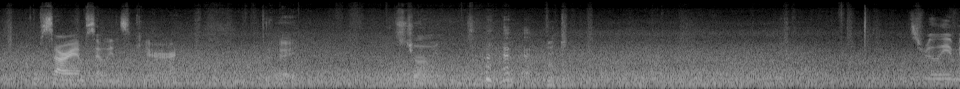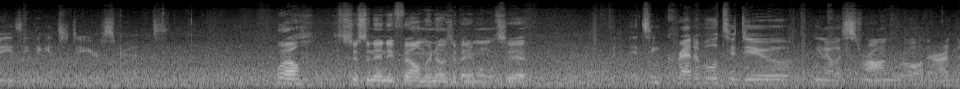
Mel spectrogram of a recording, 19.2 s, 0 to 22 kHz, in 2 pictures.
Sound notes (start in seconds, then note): 4.5 laughs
